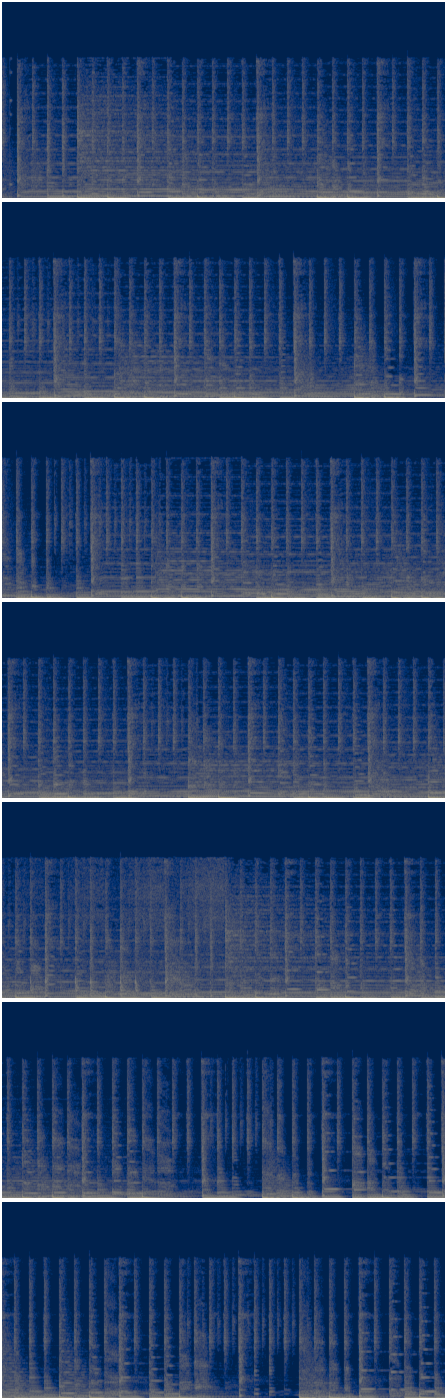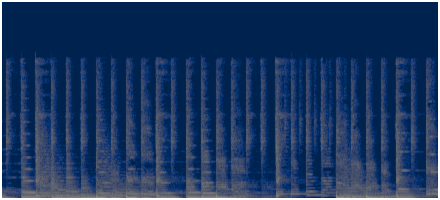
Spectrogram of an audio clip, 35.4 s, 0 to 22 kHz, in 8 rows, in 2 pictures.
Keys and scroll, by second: 3.5 space, 10.1 space, 16.1 space, 16.6 alt+space, 18.4 ctrl+u, 26.7 ctrl+l, 31.4 ctrl+space, 31.7 ctrl+space, 34.6 space.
